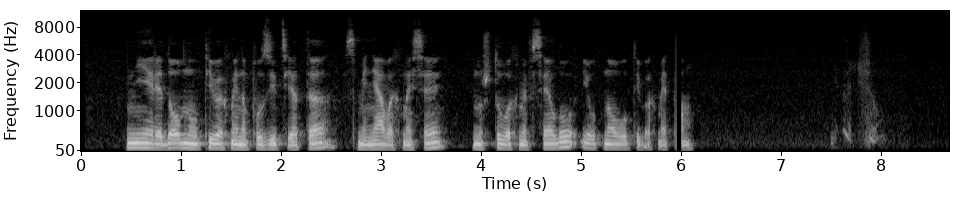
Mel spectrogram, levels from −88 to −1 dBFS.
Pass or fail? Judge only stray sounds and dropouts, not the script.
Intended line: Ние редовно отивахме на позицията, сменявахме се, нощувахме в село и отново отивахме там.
fail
